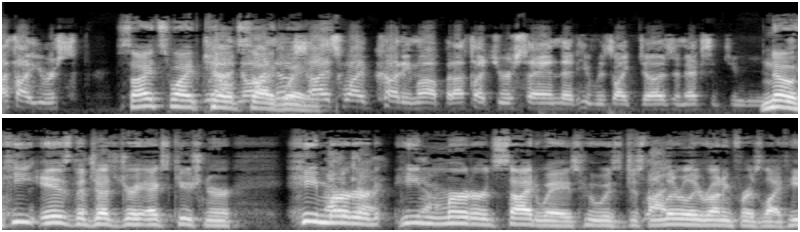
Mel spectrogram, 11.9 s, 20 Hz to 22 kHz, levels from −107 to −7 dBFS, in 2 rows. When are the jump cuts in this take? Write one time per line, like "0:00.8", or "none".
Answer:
none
